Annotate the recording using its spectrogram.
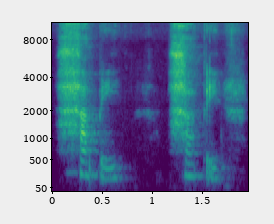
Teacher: the first syllable is stressed and we can hear the H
